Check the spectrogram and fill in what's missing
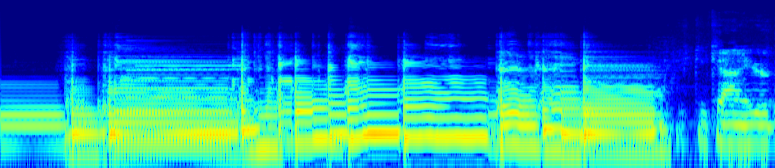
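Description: Electric guitar played through an Amptweaker PressuRizer compressor pedal set fully wet, with a busy run of distorted, sustained notes, loud and near, ending in a short scratchy burst.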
